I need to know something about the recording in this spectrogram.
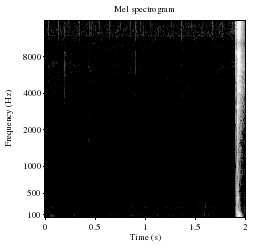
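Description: Near silence, then a sharp crack near the end as a small sample of silver nitrotetrazolate detonates under heating.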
